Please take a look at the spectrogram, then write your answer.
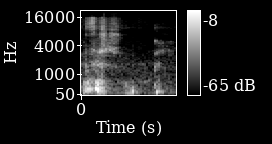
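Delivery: breathy whisper of the pick; a soft whispered echo. Real, not acted. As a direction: whisper it to yourself, savoring.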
